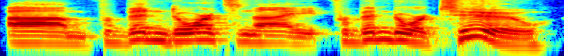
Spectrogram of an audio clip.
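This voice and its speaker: A man co-hosting a casual wrestling podcast, measured in his speech, with dry sarcastic humor and frequent "um"s. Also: mid-range voice, lively intonation. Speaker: podcast co-host.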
